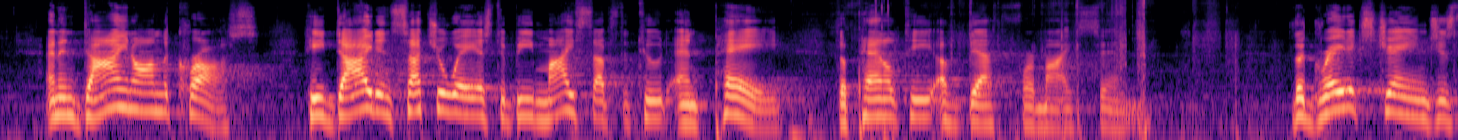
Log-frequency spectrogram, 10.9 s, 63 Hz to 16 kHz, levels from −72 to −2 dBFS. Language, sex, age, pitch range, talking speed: English, male, 50-69, 120-180 Hz, 165 wpm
